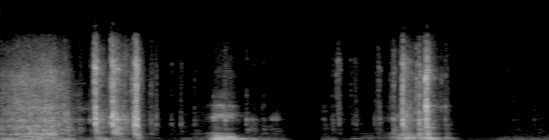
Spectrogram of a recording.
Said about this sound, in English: That's a loud keyboard. It's mechanical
